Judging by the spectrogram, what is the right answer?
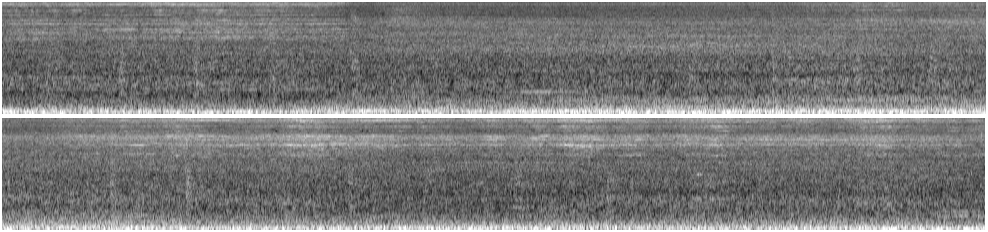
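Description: Heavy machinery runs continuously at Dolomite Beach on Manila Bay, a dense, even rumble that holds steady throughout without pause.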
